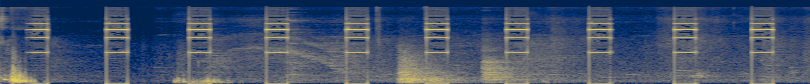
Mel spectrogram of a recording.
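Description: Countdown timer sound effect beeping once a second: ten short, high-pitched beeps, evenly spaced. Between them, around two and five seconds in, come a couple of duller, lower noises.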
